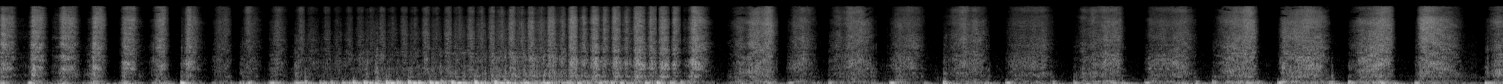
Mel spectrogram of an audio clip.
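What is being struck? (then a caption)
Corrugated cardboard panel. Paintbrush bristles are rubbed across a large, white, printed corrugated cardboard box panel held upright, making dry, scratchy brushing strokes. The strokes come in a steady rhythm at first, then blur into a faster, denser rubbing with a low rumble in the middle. They finish as slower, separated swipes with a bright, papery hiss.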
